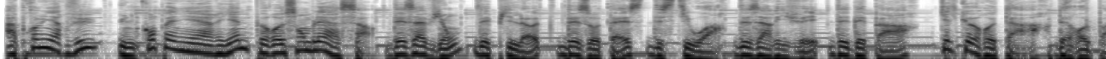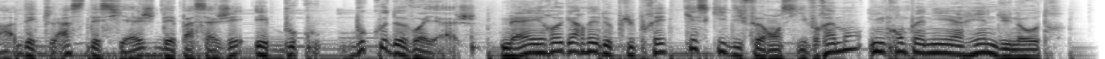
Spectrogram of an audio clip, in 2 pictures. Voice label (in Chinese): 轻快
